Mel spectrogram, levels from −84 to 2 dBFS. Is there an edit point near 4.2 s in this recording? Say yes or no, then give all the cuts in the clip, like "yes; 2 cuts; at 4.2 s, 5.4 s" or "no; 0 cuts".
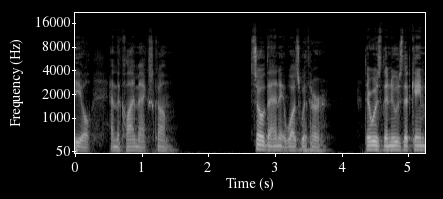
yes; 1 cut; at 4.2 s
